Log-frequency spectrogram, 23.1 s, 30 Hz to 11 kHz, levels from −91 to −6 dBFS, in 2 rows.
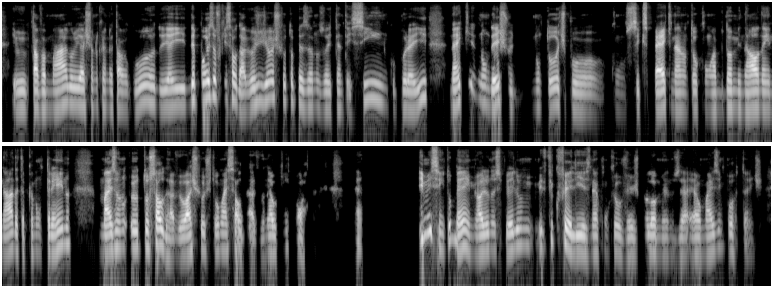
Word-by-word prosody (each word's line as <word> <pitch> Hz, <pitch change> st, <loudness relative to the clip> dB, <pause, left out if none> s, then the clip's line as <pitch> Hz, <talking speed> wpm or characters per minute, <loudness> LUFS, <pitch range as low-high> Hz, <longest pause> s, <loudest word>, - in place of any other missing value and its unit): eu 130 Hz, +1 st, -4 dB
estava 130 Hz, +1 st, +3 dB
magro 140 Hz, +4 st, +1 dB
e 150 Hz, -, +1 dB
achando 140 Hz, 0 st, -1 dB
que, 140 Hz, -, -8 dB
ainda, 130 Hz, -1 st, -11 dB
estava 125 Hz, 0 st, -2 dB
gordo. 155 Hz, 0 st, -3 dB
E 135 Hz, -, +1 dB
aí, 145 Hz, +1 st, +2 dB
depois 185 Hz, +6 st, +3 dB
eu 210 Hz, -, +4 dB
fiquei 185 Hz, -, -6 dB
saudável. 140 Hz, -10 st, +1 dB
Hoje 155 Hz, +4 st, -2 dB
em -, -, -7 dB
dia, 175 Hz, -, 0 dB
eu -, -, 0 dB
acho 195 Hz, -, -2 dB
que -, -, -7 dB
eu -, -, -7 dB
tô 175 Hz, -, -6 dB
pesando 135 Hz, -4 st, -5 dB
uns 130 Hz, -2 st, -13 dB
85 145 Hz, +4 st, -4 dB
por 135 Hz, -, -2 dB
aí, 130 Hz, +11 st, -1 dB, 0.3 s
né, -, -, +5 dB
que 345 Hz, -5 st, -11 dB
não 160 Hz, -3 st, -7 dB
deixo 145 Hz, +4 st, +3 dB, 0.3 s
não 140 Hz, -, -12 dB
tô, 145 Hz, +3 st, -1 dB
tipo, 115 Hz, -7 st, -6 dB
com 120 Hz, -2 st, -25 dB
six -, -, +1 dB
pack, 125 Hz, +2 st, +7 dB
né. 125 Hz, 0 st, +2 dB
Não 125 Hz, -1 st, -6 dB
tô 130 Hz, +1 st, -5 dB
com 125 Hz, 0 st, -9 dB
abdominal, 125 Hz, 0 st, +2 dB
nem 130 Hz, -1 st, -2 dB
nada. 130 Hz, +3 st, +3 dB
Até -, -, -6 dB
porque, -, -, -9 dB
eu -, -, -20 dB
não 130 Hz, -, -12 dB
treino. 155 Hz, +7 st, +1 dB, 0.4 s
Mas, 130 Hz, +1 st, +7 dB
eu 155 Hz, -, 0 dB
n 155 Hz, -, -7 dB
eu 150 Hz, 0 st, +2 dB
tô 155 Hz, +1 st, 0 dB
saudável. 120 Hz, -9 st, +5 dB
Eu -, -, +6 dB
acho 125 Hz, +3 st, +7 dB
que -, -, -6 dB
eu -, -, 0 dB
estou 135 Hz, -, -6 dB
mais 140 Hz, 0 st, 0 dB
saudável, 110 Hz, -, -2 dB
né, 125 Hz, -, 0 dB
o 125 Hz, -, +1 dB
que 155 Hz, -, -26 dB
importa, 155 Hz, -, -7 dB, 0.7 s
é. -, -, -7 dB, 0.9 s
E, -, -, +8 dB
me 290 Hz, +5 st, +2 dB
sinto 150 Hz, -, +1 dB
bem. 155 Hz, -7 st, +2 dB
Me 125 Hz, -1 st, -12 dB
olho 130 Hz, +2 st, +4 dB
no 140 Hz, -, -8 dB
espelho 145 Hz, +5 st, -3 dB, 0.2 s
e, 320 Hz, -, -4 dB
fico 210 Hz, -, -9 dB
feliz, 125 Hz, -3 st, +2 dB
né, 125 Hz, 0 st, -3 dB
com 135 Hz, -, -23 dB
o -, -, -36 dB
que 135 Hz, -, -9 dB
eu 130 Hz, -, -2 dB
vejo 115 Hz, 0 st, -8 dB
pelo 130 Hz, 0 st, 0 dB
menos. 120 Hz, -1 st, -14 dB
É 120 Hz, 0 st, -5 dB
é -, -, 0 dB
o 120 Hz, -, -4 dB
mais 125 Hz, +3 st, -3 dB
importante. 140 Hz, -5 st, -11 dB
135 Hz, 240 wpm, -25 LUFS, 125-155 Hz, 0.9 s, E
